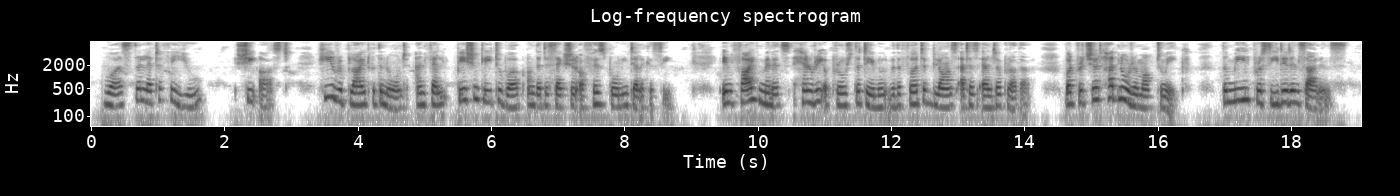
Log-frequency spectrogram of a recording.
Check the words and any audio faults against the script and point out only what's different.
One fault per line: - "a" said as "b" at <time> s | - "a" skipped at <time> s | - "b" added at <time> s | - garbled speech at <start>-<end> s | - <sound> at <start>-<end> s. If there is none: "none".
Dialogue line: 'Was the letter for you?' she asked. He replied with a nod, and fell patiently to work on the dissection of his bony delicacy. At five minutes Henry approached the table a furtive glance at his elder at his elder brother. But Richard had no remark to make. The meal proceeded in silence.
- "At" said as "In" at 9.4 s
- "with" added at 12.0 s
- "at his elder" skipped at 13.7 s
